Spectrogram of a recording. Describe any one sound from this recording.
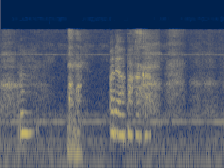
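A woman moans softly, close by.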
